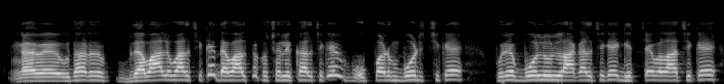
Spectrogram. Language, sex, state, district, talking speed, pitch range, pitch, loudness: Maithili, male, Bihar, Samastipur, 175 wpm, 190-205 Hz, 200 Hz, -16 LUFS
